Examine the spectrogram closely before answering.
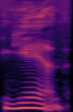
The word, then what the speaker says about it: YAN: and answer period and you're going to hear something called yan spelled y-a-n and that stands for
